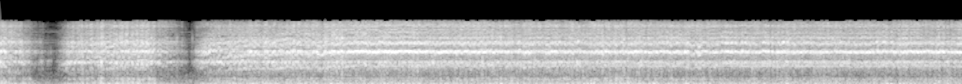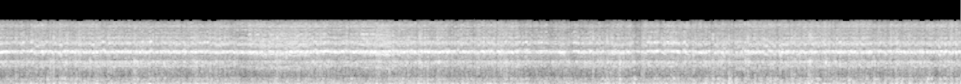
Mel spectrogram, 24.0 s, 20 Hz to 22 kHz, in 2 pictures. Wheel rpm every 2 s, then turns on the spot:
120, 120, 220, 230, 240, 240, 240, 230, 230, 240, 230, 230.
none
